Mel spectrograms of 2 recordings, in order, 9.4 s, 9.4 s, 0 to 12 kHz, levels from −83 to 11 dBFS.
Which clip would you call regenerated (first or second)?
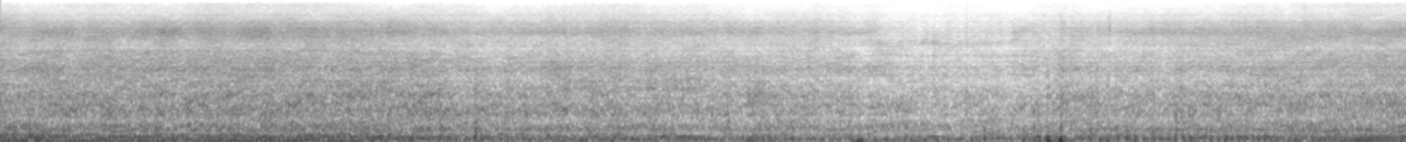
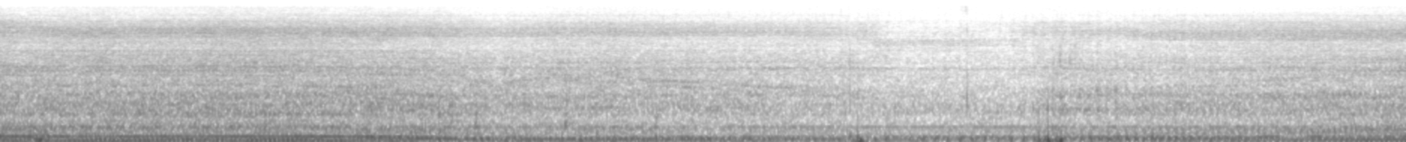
first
